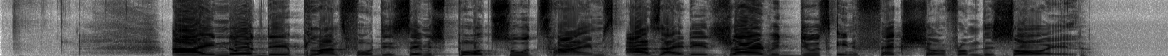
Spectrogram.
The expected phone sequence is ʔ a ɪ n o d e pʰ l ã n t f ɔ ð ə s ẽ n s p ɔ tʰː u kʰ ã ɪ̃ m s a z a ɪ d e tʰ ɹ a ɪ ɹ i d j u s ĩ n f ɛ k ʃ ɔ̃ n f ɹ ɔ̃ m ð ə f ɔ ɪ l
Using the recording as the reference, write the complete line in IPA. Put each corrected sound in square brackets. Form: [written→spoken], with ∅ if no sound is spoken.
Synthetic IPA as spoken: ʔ a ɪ n o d e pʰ l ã n t f ɔ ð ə s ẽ [n→m] s p ɔ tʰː u [kʰ→tʰ] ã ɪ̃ m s a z a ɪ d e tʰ ɹ a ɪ ɹ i d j u s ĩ n f ɛ k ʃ ɔ̃ n f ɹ ɔ̃ m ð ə [f→s] ɔ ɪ l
